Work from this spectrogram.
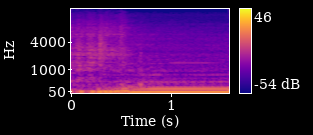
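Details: Alfa Romeo 4C starting after a battery replacement and clearing code P0685: a quick crank catches cleanly and settles straight into a steady, even idle with no stumble or knock, sounding healthy.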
